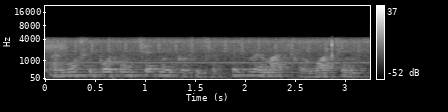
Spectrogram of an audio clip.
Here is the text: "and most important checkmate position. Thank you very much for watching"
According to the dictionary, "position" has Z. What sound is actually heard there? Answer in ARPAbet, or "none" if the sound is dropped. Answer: S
